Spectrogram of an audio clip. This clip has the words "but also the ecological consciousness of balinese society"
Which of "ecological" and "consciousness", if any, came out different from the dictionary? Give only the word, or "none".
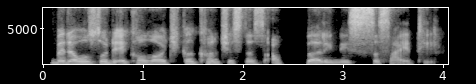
none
